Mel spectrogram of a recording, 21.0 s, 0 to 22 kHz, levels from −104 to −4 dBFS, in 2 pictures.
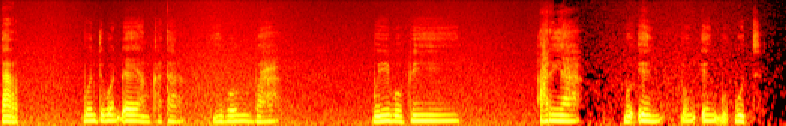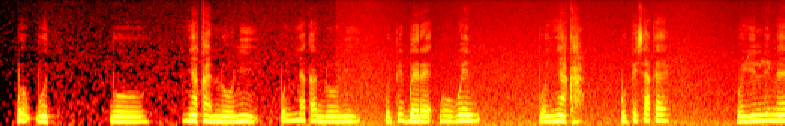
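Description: From 7.36 to 14.94 s you get overdone noise removal: the denoiser's clamping bands near its noise estimate hard, so the room noise, about 22 dB under the speech elsewhere, drops and breaks up into twinkling specks.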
